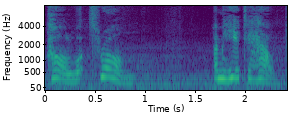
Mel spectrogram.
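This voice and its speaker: An actress playing an earnest young female elf mage, gentle but stubborn, in a fantasy video game. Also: high voice, sing-song, measured pace, a little hiss or hum. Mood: worried, urgent.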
